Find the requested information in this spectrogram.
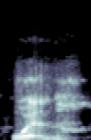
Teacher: because when pronounced correctly, the H in when, where, why, etc. is sounded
